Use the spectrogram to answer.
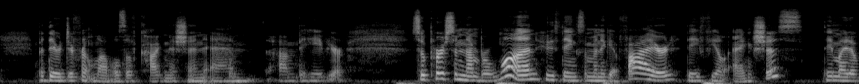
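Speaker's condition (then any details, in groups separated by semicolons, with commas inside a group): No condition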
